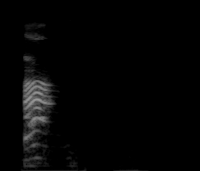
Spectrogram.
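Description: A single short, high-pitched call about a quarter second in, its pitch rising and then falling.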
